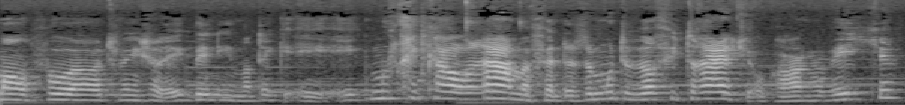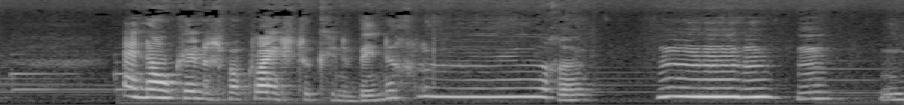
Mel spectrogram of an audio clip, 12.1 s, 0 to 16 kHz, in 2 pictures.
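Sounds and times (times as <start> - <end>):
woman humming: 10.4 - 12.0.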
